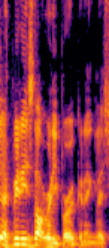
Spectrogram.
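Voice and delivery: ordinary talk, nothing marked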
